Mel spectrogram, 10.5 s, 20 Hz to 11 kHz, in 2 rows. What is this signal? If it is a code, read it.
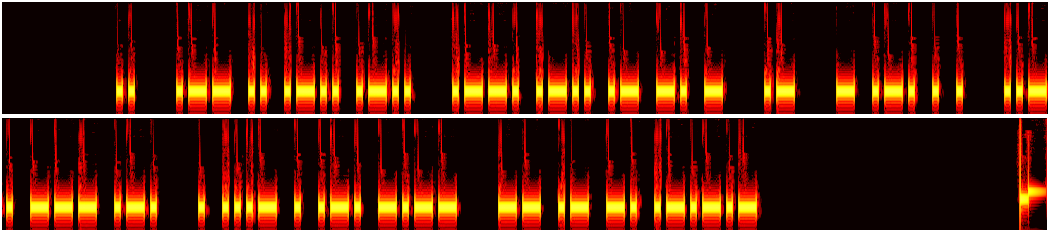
Morse code, heard as a keyed tone, about 40 wpm, 700 Hz. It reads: I WILL PLANT A TREE FOR EVERY MAN.
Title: Sentences from Top 1000 Words - Review Part 1 - 40wpm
